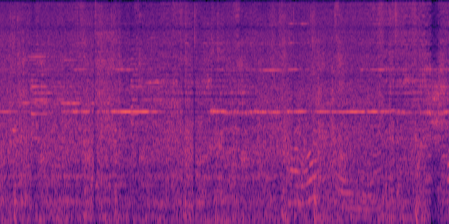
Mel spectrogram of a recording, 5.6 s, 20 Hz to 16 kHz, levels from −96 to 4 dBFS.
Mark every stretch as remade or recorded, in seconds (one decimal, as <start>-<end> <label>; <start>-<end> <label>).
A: 0.0-2.0 recorded; 2.0-3.2 remade; 3.2-4.8 recorded; 4.8-5.6 remade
